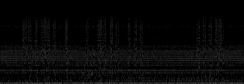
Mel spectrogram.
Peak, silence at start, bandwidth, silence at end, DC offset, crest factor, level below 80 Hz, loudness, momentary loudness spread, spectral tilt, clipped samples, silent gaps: -34 dBFS; 0 s; 19 kHz; 0 s; under 0.1%; 20 dB; -64 dBFS; -52 LUFS; 3 LU; -1.5 dB/octave; under 0.1%; none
